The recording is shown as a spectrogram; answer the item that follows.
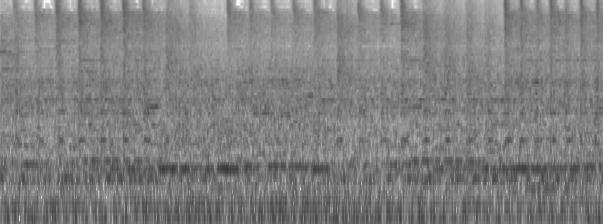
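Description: Raw black metal recording: distorted guitars and drums playing dense, loud and steady, with sustained low notes under a regular drum beat.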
